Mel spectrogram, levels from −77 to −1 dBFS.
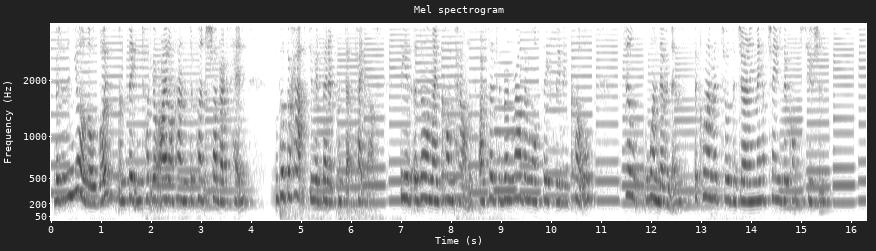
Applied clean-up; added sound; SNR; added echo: none; Wind instrument, woodwind instrument; 11 dB; reverberation time 0.6 s.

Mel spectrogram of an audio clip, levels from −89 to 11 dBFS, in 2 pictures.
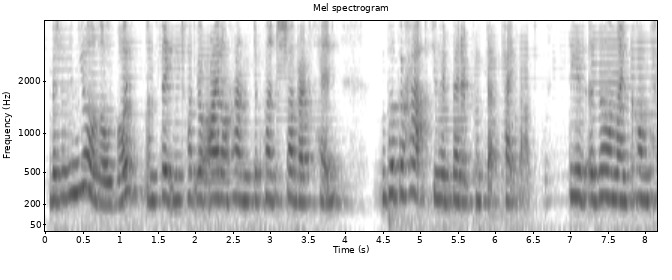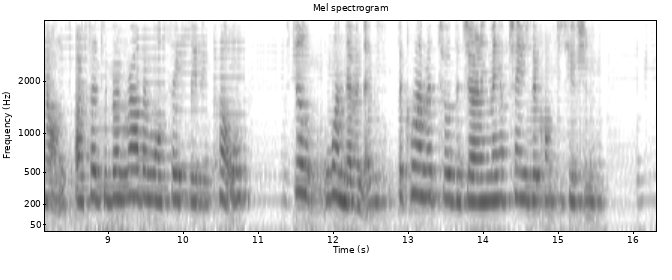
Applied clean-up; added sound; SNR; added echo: neural separator model SepFormer DNS4.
